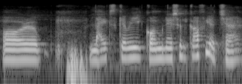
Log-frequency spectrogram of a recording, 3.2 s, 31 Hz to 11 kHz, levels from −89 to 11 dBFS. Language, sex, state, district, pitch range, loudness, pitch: Hindi, male, Bihar, Katihar, 165-195 Hz, -18 LUFS, 180 Hz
